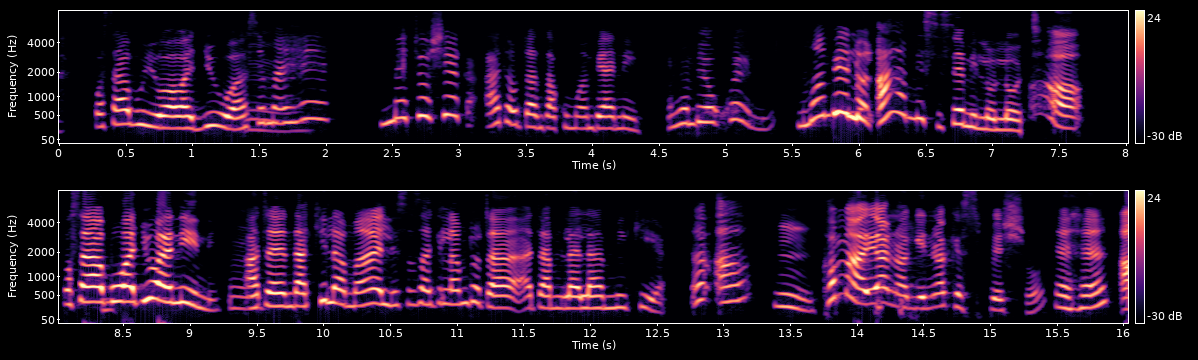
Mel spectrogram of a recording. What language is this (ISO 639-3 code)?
swa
